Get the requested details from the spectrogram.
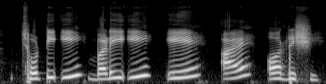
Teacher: जिन स्वरों के उच्चारण में जिह्वा के आगे का भाग सक्रिय रहता है वे अग्रस्वर कहलाते हैं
